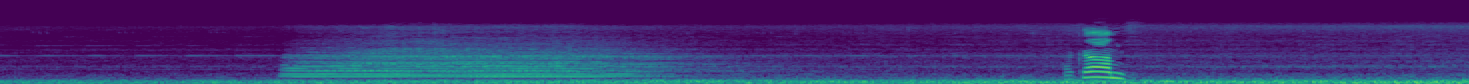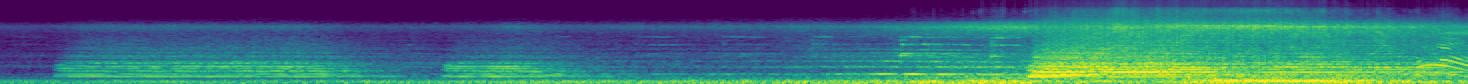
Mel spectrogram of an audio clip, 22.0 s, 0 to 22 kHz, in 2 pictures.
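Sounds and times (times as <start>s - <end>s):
train rumbling: 0.0s - 22.0s
locomotive air horn blasts: 2.1s - 5.2s, 11.4s - 15.7s, 16.9s - 22.0s.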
